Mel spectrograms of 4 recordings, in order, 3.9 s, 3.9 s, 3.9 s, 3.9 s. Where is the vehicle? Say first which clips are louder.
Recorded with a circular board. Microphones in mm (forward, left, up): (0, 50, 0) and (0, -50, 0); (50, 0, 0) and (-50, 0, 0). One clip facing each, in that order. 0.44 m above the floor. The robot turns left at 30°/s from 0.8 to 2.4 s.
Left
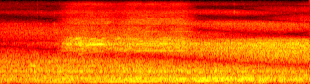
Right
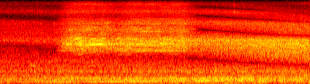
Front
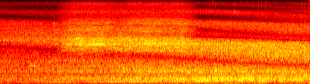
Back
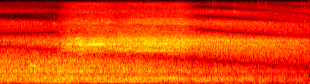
Left 10 dB, back 6 dB; 120° left; by 3.9 s 25° left.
